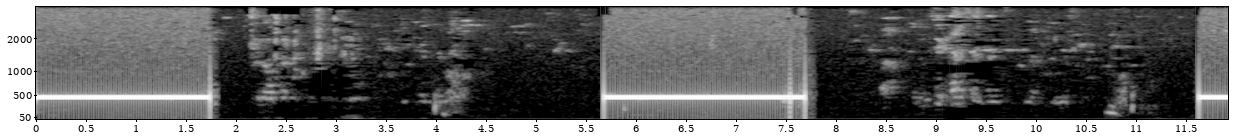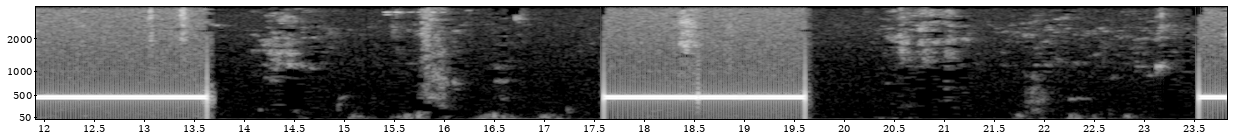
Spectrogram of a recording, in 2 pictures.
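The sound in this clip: A telephone line tone plays while a call is being connected through a business phone system: steady, even-pitched tone bursts of about two seconds each, repeating after roughly four-second gaps, with faint scattered noise between them.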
